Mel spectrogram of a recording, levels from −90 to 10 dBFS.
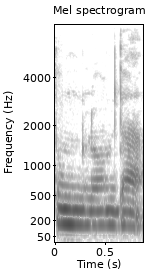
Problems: low volume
